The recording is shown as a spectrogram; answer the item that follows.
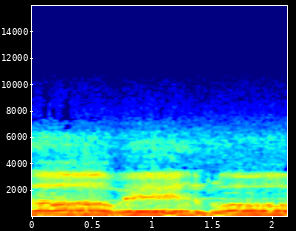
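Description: A group of male voices singing in close harmony, holding long chords that shift every half second or so.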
